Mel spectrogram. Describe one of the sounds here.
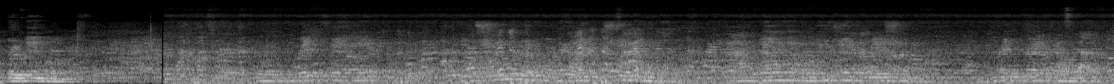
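A man speaks into a microphone over loudspeakers in a large echoing room.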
